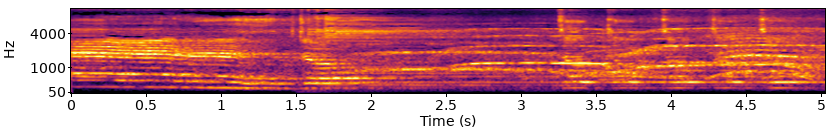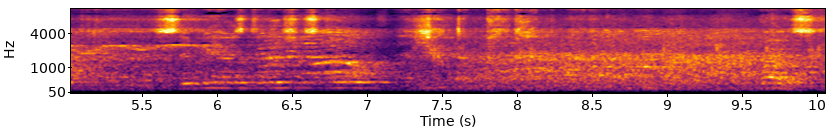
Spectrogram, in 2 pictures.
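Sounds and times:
audience whooping and shouting: 1.8s - 6.0s
live music steady chord: 1.9s - 5.1s.

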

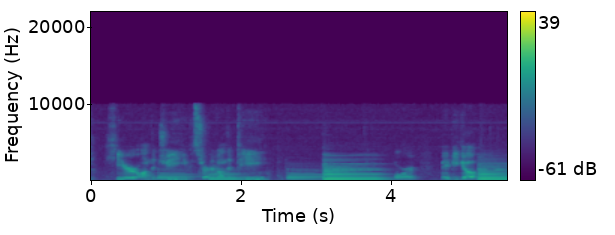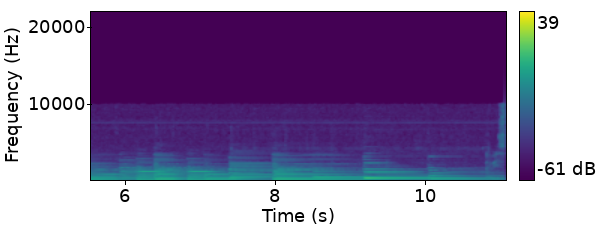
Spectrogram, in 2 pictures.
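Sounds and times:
digital piano playing intervals: 0.4s - 11.0s.

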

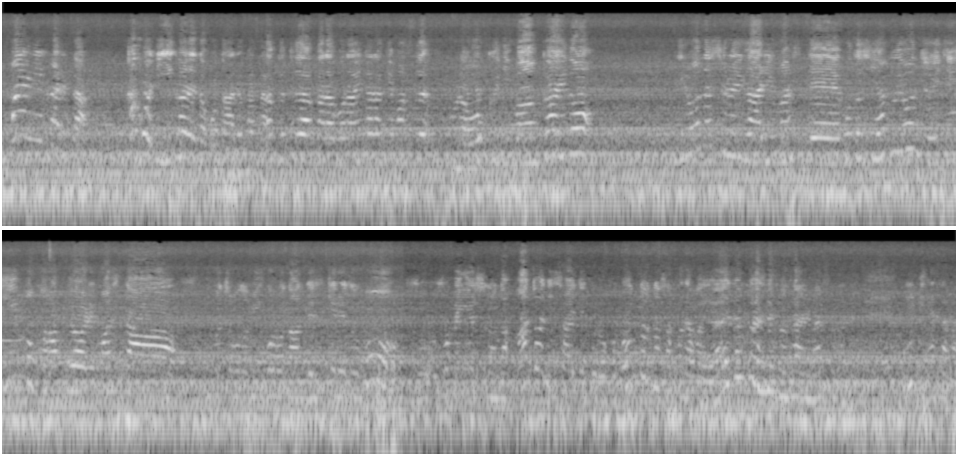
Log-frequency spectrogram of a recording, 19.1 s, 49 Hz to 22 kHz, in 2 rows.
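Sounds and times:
people's voices: 0.0s - 6.0s, 6.7s - 19.0s
bus engine droning: 0.0s - 19.0s.

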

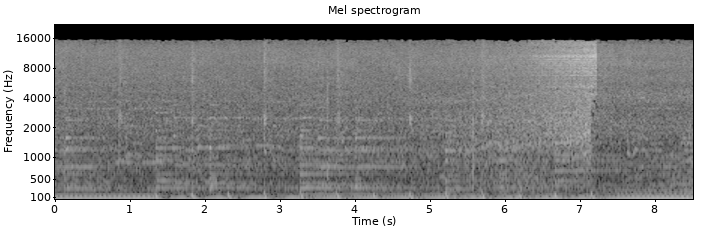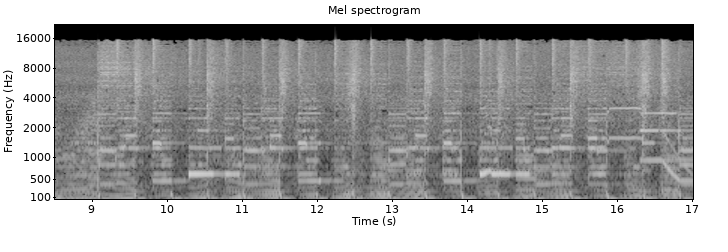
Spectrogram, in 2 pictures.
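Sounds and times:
electronic music with deep bass: 0.0s - 17.0s.

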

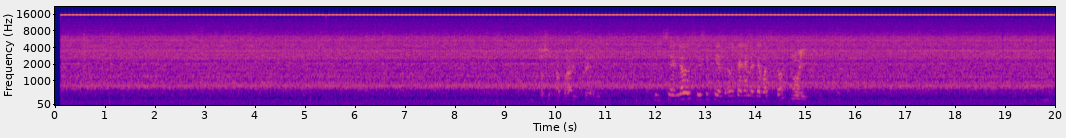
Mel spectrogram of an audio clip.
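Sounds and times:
film projector running: 0.1s - 20.0s.

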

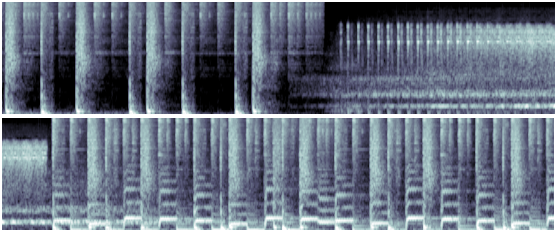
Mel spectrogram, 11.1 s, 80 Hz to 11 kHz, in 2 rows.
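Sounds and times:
drum beat: 0.0s - 3.2s, 6.0s - 9.6s
fast roll of repeated pulses: 3.0s - 8.9s
wash of noise: 3.1s - 7.1s
held low note: 3.2s - 8.5s.

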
